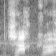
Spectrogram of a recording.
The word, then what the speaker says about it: chakra: chakra in my body, or chakra, I beg your pardon, for the correct pronunciation please, chakra, all the way through.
